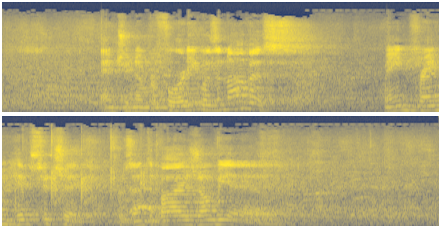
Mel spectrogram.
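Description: A man speaks into a microphone over loudspeakers, with animation.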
